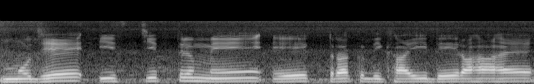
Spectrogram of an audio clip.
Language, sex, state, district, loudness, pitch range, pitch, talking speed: Hindi, male, Madhya Pradesh, Katni, -14 LUFS, 130-145 Hz, 140 Hz, 110 wpm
